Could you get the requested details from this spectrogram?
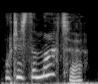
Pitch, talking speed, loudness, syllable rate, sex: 285 Hz, 245 wpm, -15 LUFS, 6.2 syllables/s, female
